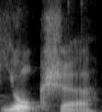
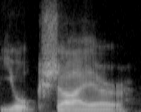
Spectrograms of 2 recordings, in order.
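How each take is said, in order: First: The final syllable is short and reduced. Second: The final syllable is a full 'shire'. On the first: The speaker calls it right. "it's Yorkshire" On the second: The speaker calls it wrong. "not Yorkshire. ... you don't pronounce the Shire"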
